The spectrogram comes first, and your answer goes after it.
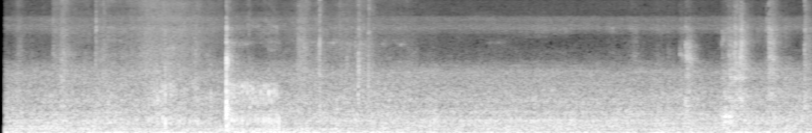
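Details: A cat playing with a treat toy, purring steadily and low throughout, with faint clicks and rattles of the toy.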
